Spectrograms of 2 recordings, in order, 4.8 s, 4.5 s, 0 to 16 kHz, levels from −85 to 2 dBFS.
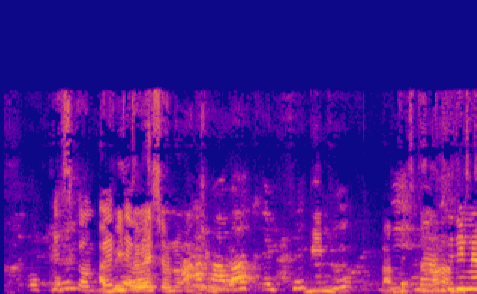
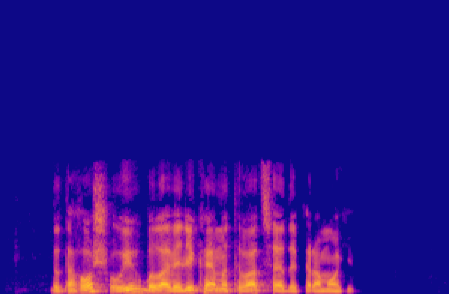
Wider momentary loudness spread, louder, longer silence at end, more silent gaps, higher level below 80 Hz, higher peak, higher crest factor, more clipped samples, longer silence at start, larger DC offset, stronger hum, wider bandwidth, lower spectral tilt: first, 13 LU vs 7 LU; about the same, -18 LUFS vs -17 LUFS; second, 0 s vs 0.95 s; neither; about the same, -58 dBFS vs -56 dBFS; about the same, -2 dBFS vs -2 dBFS; about the same, 16 dB vs 16 dB; neither; second, 0.1 s vs 0.5 s; neither; neither; first, 11.5 kHz vs 7.4 kHz; second, -4 dB/octave vs -6 dB/octave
